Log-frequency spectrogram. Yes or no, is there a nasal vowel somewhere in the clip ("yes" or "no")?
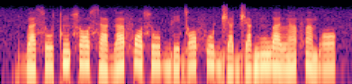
yes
